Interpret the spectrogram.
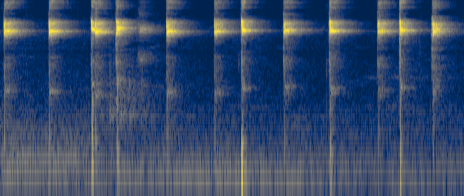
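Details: Lovebird chirping, the sound used to attract other birds: short sharp high chirps repeated about twice a second, each with a brief falling tail, some in quick pairs, in an otherwise quiet room.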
